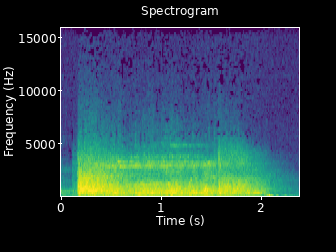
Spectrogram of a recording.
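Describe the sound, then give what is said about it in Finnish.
A loud gunshot bursts out abruptly, followed by a dense, roaring rush of noise that holds for about two seconds before fading, with no voices present. “Sainpas mäki ammuttua sitä.”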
